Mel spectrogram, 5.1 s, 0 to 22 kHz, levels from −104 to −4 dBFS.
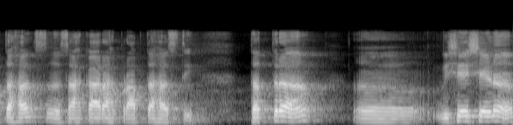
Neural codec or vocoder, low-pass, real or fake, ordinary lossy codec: none; none; real; none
